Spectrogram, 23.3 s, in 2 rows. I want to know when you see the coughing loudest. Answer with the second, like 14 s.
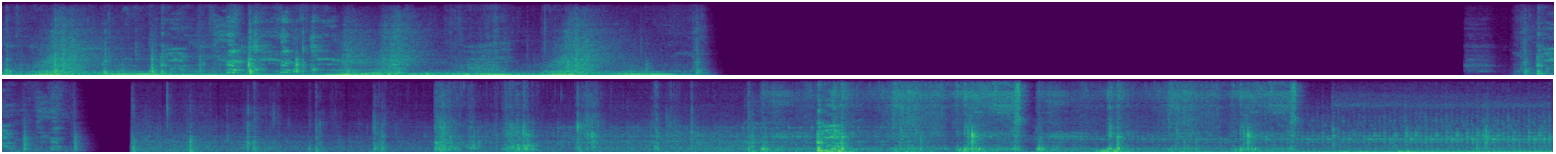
18 s.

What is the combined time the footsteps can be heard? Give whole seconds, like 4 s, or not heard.
17 s.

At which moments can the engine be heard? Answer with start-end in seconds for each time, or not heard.
0.0-5.3, 15.6-23.2.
